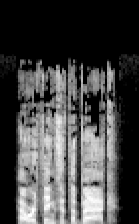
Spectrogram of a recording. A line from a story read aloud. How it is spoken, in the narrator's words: I yelled across the room to Heywan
